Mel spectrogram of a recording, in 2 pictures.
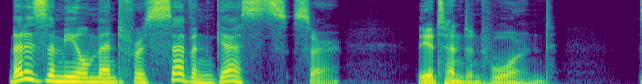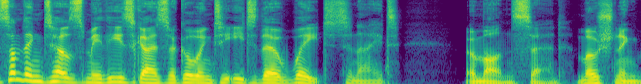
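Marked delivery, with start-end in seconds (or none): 0.1-2.5 higher, polite caution; lightly voiced attendant warning. Attendant warning Armand about the big meal. 4.8-7.8 higher, courteous gentleman voice; polite elf Armand. Acted. Armand politely asking the attendant for a table.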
